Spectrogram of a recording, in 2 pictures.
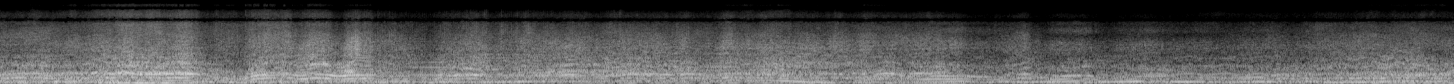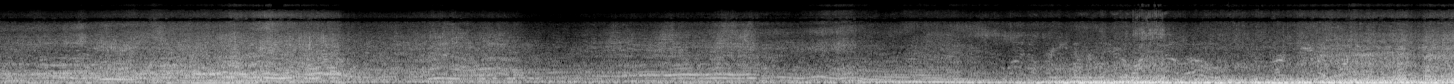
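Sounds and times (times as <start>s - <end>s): race car engines revving: 0.0s - 29.0s.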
